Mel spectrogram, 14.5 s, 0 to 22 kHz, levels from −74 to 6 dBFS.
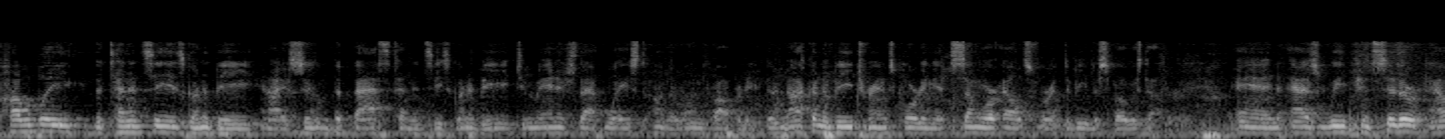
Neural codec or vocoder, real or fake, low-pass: codec, 16 kHz in and 24 kHz out, 2.2 kbps, FireRedTTS-2 codec; fake; 7.2 kHz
